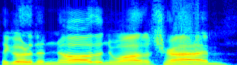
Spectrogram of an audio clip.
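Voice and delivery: loud, high, clumsy put-on Newfoundland accent. Summarizing a story's plot, in a bad newfoundland accent. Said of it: "My Newfoundland accent".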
